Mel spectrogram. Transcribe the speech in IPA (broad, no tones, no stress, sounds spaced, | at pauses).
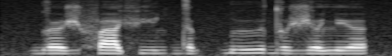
ɡ œː ʒ f a fʲ ɘː ʎ d a kʷ ɠ ɯː d o ʒ ə lʲ ɜ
